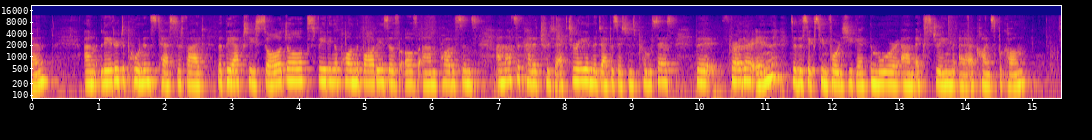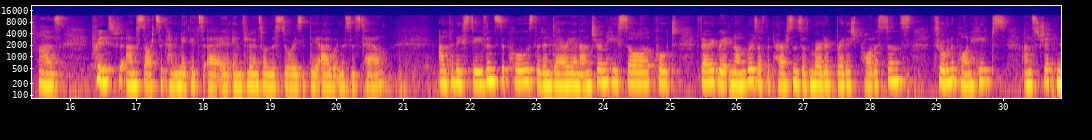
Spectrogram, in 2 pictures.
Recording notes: at the 2022 Tudor and Stuart Ireland Conference.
